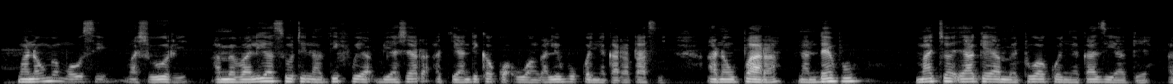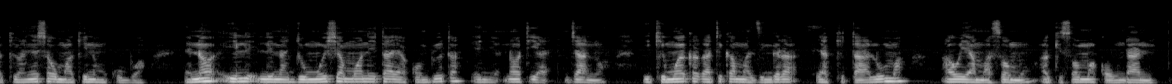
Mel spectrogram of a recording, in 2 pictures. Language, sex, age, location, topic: Swahili, male, 25-35, Nairobi, education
